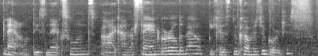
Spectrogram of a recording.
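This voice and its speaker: In a steady, mid-range voice at a normal pace, a woman enthuses about a book in a relaxed, chatty manner, doubling up words for emphasis. The recording carries noticeable background noise.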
